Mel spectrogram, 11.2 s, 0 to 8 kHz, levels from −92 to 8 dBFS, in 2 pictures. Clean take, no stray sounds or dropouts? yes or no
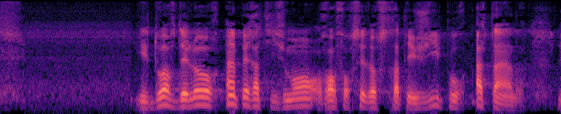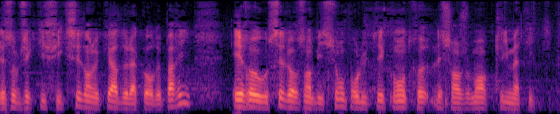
yes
